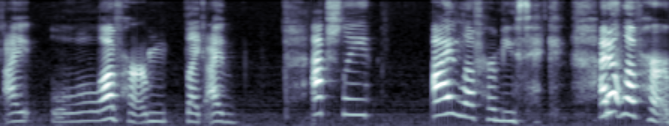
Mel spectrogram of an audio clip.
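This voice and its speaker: A young woman with a mid-range voice and a stutter hosts a casual solo coaching podcast. She's candid and animated, and she swears.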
